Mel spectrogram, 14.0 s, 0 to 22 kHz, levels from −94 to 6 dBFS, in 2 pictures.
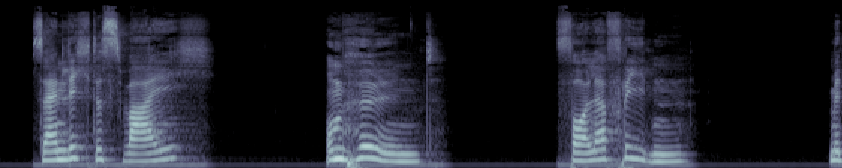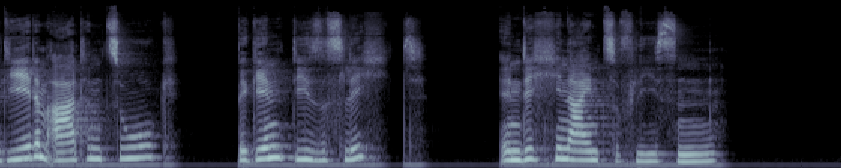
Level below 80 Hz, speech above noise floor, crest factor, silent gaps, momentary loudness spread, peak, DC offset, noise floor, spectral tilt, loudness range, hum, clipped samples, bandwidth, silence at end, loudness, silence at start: -56 dBFS; 49 dB; 20 dB; none; 15 LU; -8 dBFS; under 0.1%; -73 dBFS; -4.5 dB/octave; 5 LU; none; under 0.1%; 17 kHz; 1 s; -25 LUFS; 0.3 s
